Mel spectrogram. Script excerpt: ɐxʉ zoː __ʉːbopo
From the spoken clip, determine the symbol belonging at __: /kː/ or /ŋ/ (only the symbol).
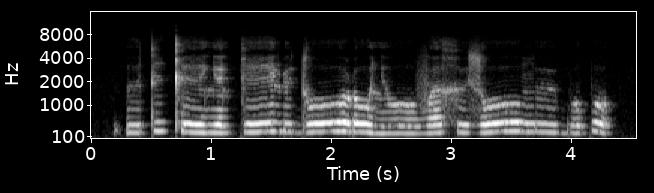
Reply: ŋ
